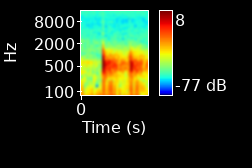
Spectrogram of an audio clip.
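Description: Two taps on the horn of a Klipsch CF4 loudspeaker give short, hollow knocks centered around 650 Hz with almost no low or high end. The horn sounds very hollow and less damped than the other model, which has a system to add weight so it sounds less plastic inside.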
